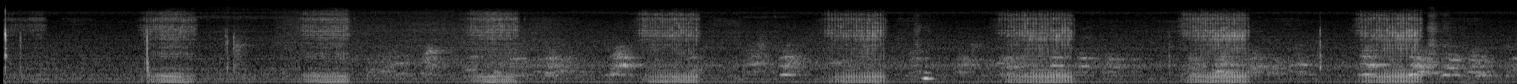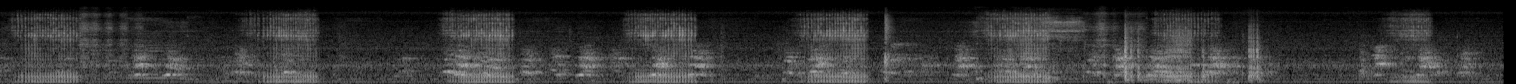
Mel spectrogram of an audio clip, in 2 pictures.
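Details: Snoring from a dog, Lexee: steady loud, rasping breaths in repeated bursts over a quiet room.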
